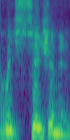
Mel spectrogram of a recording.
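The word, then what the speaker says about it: rescission: You need to understand what a right of recision is. That's how that word is pronounced.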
